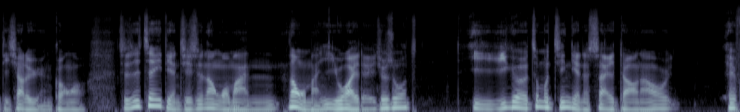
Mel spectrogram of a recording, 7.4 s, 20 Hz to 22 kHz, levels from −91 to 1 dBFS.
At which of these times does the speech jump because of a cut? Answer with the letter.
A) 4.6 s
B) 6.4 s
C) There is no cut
C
